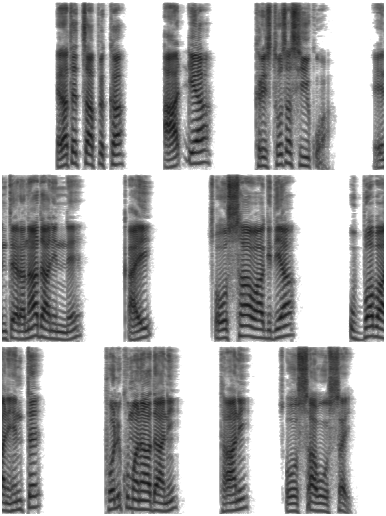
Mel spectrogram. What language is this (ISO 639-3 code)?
dwr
